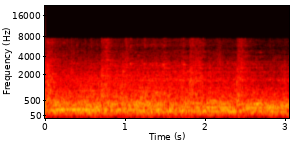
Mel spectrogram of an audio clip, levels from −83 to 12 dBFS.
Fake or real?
real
